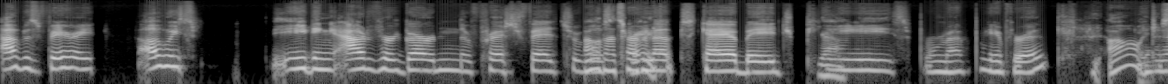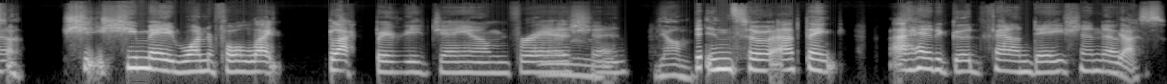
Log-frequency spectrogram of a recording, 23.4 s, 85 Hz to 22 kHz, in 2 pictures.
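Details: Adult woman with Friedreich's ataxia, a rare progressive neurodegenerative disease diagnosed at age 23, which she says affects speech and can cause speech and swallowing difficulty; she uses a wheelchair. Finding: ataxic dysarthria.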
